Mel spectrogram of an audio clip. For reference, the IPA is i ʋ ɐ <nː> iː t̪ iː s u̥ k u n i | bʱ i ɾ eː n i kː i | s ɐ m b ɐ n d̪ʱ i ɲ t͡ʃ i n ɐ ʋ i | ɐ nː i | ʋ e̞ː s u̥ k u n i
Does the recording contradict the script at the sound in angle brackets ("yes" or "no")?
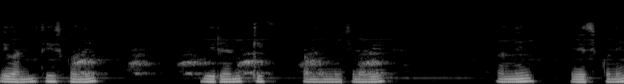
no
